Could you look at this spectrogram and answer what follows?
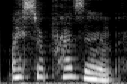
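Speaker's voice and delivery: slow, soft and heartbroken; sad, barely speaking. Acted. Deli tells her mom what didn't come, sad and faint. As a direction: let it almost fail to come out. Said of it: "rasp was so filled with sadness".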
